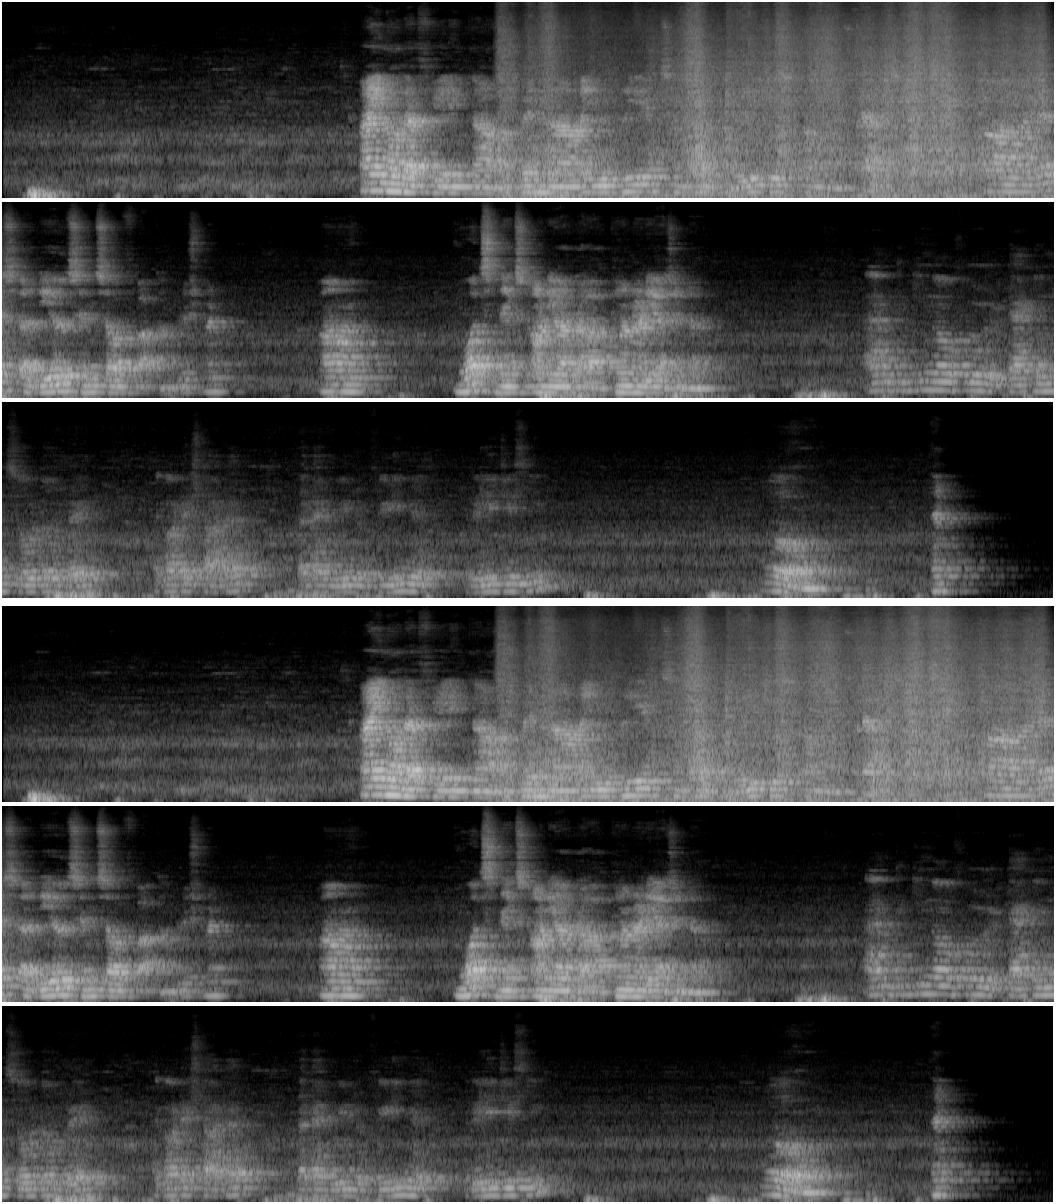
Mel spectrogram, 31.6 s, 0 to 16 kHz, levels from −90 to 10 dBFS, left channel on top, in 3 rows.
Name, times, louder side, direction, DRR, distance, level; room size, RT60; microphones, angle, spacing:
voice 1, 3.6-8.9 9.8-12.6 13.7-14.1 15.0-17.5 28.7-29.2 30.3-30.4, equal, 35° left, -11 dB, 1.4 m, -22 dB
sound 1, 4.9-10.4, equal, ahead, 0.5 m, -27 dB
voice 2, 19.1-22.0 22.5-23.5 23.9-25.3 25.6-26.6, equal, 90° right, -10 dB, 1.0 m, -31 dB
3.0 x 2.5 x 2.6 m, 1.1 s
head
